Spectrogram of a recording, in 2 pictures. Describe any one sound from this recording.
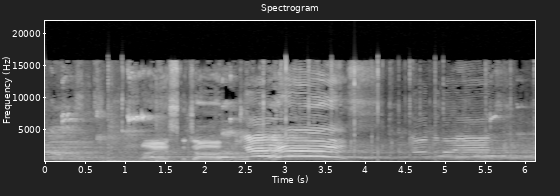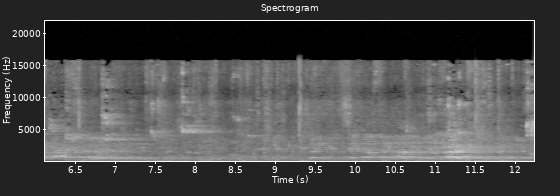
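A volleyball thumps sharply off hands and arms.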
